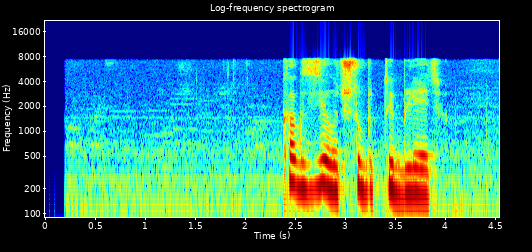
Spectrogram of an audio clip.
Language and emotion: Russian, angry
